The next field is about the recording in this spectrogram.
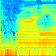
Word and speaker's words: Ronnie: It's spelled as Ronnie, like R-O-N-N-I-E, and then L-Y-N-N.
